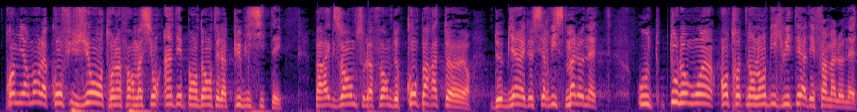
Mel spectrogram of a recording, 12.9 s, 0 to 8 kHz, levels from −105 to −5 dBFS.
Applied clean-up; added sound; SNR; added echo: none; none; none; none.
